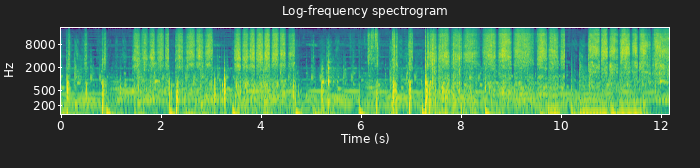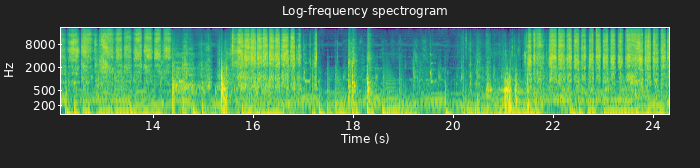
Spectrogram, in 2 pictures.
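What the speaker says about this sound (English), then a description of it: "we're going to use this block and hand sand these and keep it going" Wood being hand sanded with a sanding block during a desk build, heard as steady, loud rubbing strokes that repeat in a continuous back-and-forth rhythm with no voices.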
